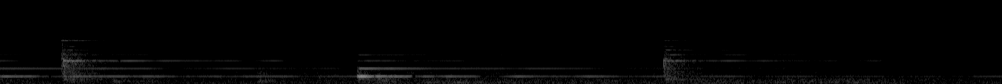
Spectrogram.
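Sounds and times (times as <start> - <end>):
soft piano note ringing: 0.0 - 10.0.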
